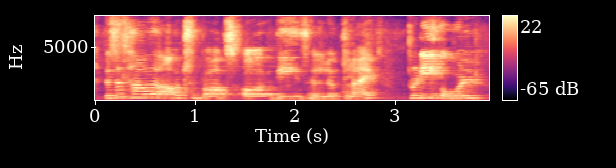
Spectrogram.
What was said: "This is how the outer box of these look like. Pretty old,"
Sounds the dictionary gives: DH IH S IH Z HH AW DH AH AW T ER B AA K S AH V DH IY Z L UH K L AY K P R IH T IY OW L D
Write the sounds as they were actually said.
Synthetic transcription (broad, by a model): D IH S IH Z HH AW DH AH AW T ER B AA K S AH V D IY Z L UH K L AY K P R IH T IY OW L D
